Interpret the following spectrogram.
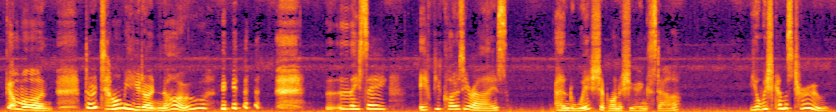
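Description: A young woman voicing a shy, nervous tomboy friend in a romantic roleplay audio, stammering, giggling and speaking softly. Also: high-pitched, sing-song, very slow, pauses often. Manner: stammering, giggly, soft-spoken. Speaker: voice actor.

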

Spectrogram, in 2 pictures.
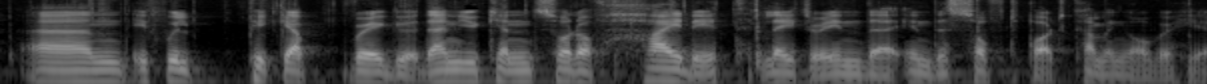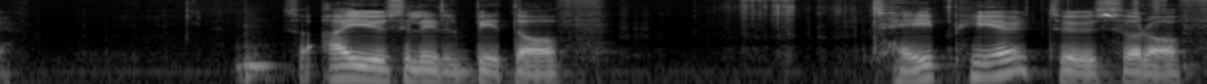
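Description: A middle-aged man giving a casual hands-on tutorial, explaining step by step in a halting way. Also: lowish voice, darkish tone. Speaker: host of a how-to motorcycle gear channel. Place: indoors, office workshop room at a table.

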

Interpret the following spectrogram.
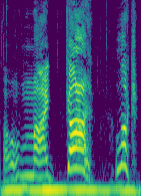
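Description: An actor playing a panicked young husband fleeing monsters in a radio horror drama, crying out in terror. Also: male voice, very high voice, big pitch swings, drawn-out words, full character voice. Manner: panicked shouting.

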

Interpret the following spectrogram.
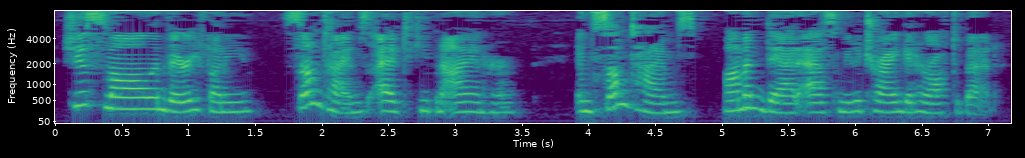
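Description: A young woman with a high voice reads a children's picture book aloud. She hosts a storytime and speaks expressively. She addresses her young listeners directly. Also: brisk, slightly rough. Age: young adult. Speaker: library storytime host. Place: small bedroom indoors.

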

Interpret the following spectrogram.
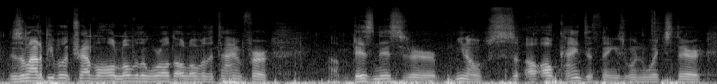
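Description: A man in his thirties from Miami, a native Spanish speaker with an American accent, talking in a casual, halting, rambling way to camera as he walks. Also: medium pitch. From Miami, United States. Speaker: vlogger. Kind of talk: casual walking vlog to camera. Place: city street outdoors, walking. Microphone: action camera at arm's length. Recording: noisy outdoor street with traffic. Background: traffic and street ambience.

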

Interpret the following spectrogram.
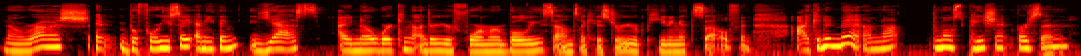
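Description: A woman playing a self-assured but guilt-ridden CEO and former bully in an intimate audio roleplay, speaking conversationally with hesitant pauses. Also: on the low side, a little mellow. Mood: remorseful, earnest. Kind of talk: intimate ASMR roleplay acting.

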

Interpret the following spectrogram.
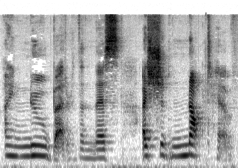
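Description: A woman voicing a guilt-ridden, brooding young immortal man in an audiobook, with low, intense, icy reproach. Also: unhurried, a bit bright. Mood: anguished, remorseful.

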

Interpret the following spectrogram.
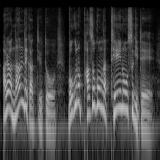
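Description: A man's voice: high voice, huge pitch swings, fast, vocal fry, husky, dry recording. A man hosting a casual solo radio talk, chatty and digressive, explaining at length with self-mocking asides. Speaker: radio show host.

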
